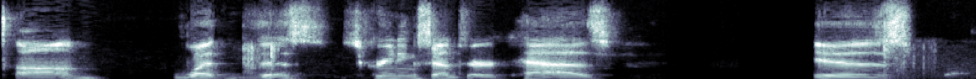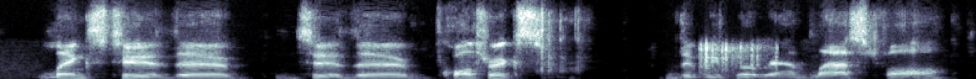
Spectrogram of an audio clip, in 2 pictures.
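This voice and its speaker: A man leading a casual work conference call, thinking aloud as he presents and often pausing to restart his sentences. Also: medium pitch, bright, forceful tone, a little hiss or hum. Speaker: meeting leader presenting slides. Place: online video conference call. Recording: muffled, lo-fi conference call audio.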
